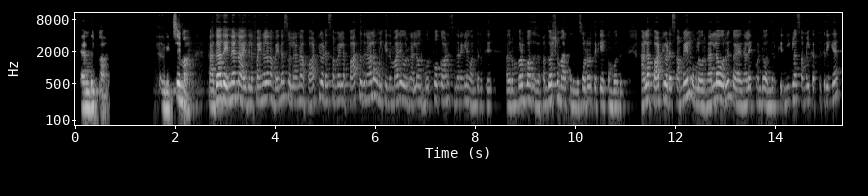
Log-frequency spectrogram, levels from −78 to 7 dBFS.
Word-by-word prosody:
கண்டிப்பா. 175 +1 +5 1.3
நிச்சயமா. 240 +8 +8 0.5
அதாவது 250 +5 +9
என்னன்னா 260 +2 +4
இதுல 215 -1 -4
ஃபைனலா 245 +4 0
நம்ம 225 -5 -5
என்ன 265 - -5
சொல்லான்னா, 225 -1 -5
பாட்டியோட 255 +4 -3
சமையல 235 +1 -6
பாத்ததுனால 260 +4 -3
உங்களுக்கு 230 -3 -6
இந்த 210 -1 -11
மாரி 240 +3 -1
ஒரு 225 - -9
நல்ல 205 +2 -6
ஒரு 225 - -11
முற்போக்கான 230 +2 -7
சிந்தனைகளே 215 +1 -9
வந்திருக்கு. 195 0 -10 0.3
அது 190 +1 -3
ரொம்ப 195 +3 -5
ரொம்ப 245 +1 -1 0.3
சந்தோஷமா 235 +2 0
இருக்கு. 205 -2 -7
நீங்க 175 -1 -6
சொல்றத 215 0 -3
கேட்கம்போது. 185 -3 -4 0.4
நல்லா 245 +4 +4
பாட்டியோட 220 0 +2
சமையல் 260 +9 +2
உங்கள 200 -3 -1
ஒரு 185 - -6
நல்ல 255 +6 +4
ஒரு 250 +4 +2 0.3
நிலைக்கு 210 +2 -3
கொண்டு 210 0 -3
வந்திருக்கு. 195 +2 -7
நீங்களா 240 +3 -5
சமையல் 225 +4 -7
கத்துக்கிறீங்க. 465 +7 -5
220 Hz, 165 wpm, -26 LUFS, 200-245 Hz, 1.3 s, அதாவது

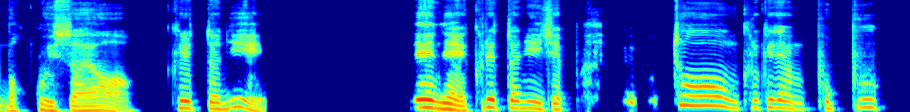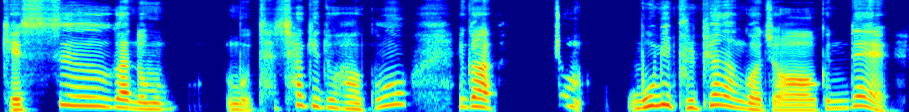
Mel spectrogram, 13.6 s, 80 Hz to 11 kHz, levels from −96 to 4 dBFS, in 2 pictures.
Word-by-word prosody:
먹고 125 +2 -5
있어요. 125 -3 -1 0.2
그랬더니 200 +2 -1 1.1
네네. 185 -11 +7
그랬더니 205 - +1
이제 170 -1 -2 0.4
네 380 -2 -9
보통 275 - +1
그렇게 215 +2 -4
되면 195 -5 -2
복부 220 +5 -6 0.3
가스 265 - 0
가 225 -1 +5
너무 175 -3 -2 0.4
뭐 - - -3
차 - - -12
차기도 255 -7 -2
하고 220 - -3 0.3
그러니까 240 -4 +4 0.4
좀 - - -7 0.3
몸이 275 +9 +4
불편한 240 +2 0
거죠. 150 -3 +2
근데 205 - 0
205 Hz, 235 characters per minute, -23 LUFS, 170-250 Hz, 1.1 s, 네네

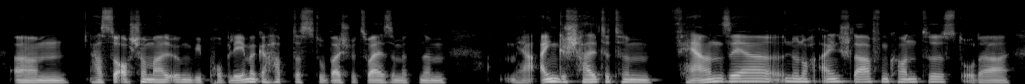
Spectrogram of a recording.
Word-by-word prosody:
Ähm, 95 -1 +1 0.2
hast 100 0 -2
du - - +6
auch 110 - +3
schon 120 0 +2
mal 105 0 +3
irgendwie 105 -1 -2
Probleme 100 +5 0
gehabt, 115 +3 -4
dass 110 - -5
du 100 - -7
beispielsweise 95 +1 0
mit 95 -1 -6
'nem, 90 -1 -3 0.7
ja, - - -3
eingeschaltetem 115 -3 +2
Fernseher 135 +7 +2
nur 135 -1 0
noch 130 +1 -1
einschlafen 125 -1 0
konntest 120 -1 -3
oder, 95 0 -3
110 Hz, 130 wpm, -24 LUFS, 95-125 Hz, 0.7 s, du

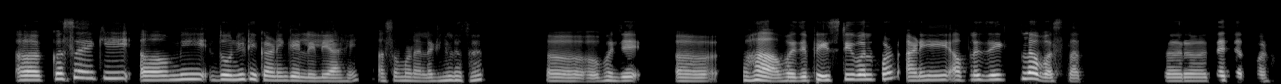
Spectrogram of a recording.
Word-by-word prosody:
अ, 205 +1 +5
कसं 255 +5 +1
आहे 290 -1 +1
की 280 -1 -3 0.2
अ, - - +4 0.3
मी 235 +2 +1
दोन्ही 225 +1 +4
ठिकाणी 210 -6 0
गेलेली 160 -4 -1
आहे, 155 +1 -4 0.2
असं 170 +2 -8
म्हणायला 165 -3 -5
गेलं 190 +2 -3
तर, 190 +3 -3 0.7
अ, 155 -2 -2
म्हणजे 175 -1 -1 0.4
अ, - - -3 0.7
हां, 180 -6 +5
म्हणजे 170 +1 +1
फेस्टिव्हल 225 +3 +3
पण 260 +3 +3
आणि 200 +3 +1
आपले 215 +2 0
जे 215 +2 +3
क्लब 260 - +4
असतात, 150 -2 -4 0.9
तर 165 0 -1 0.2
अ, - - -2
त्याच्यात 200 -1 -1
पण 150 -1 -6
195 Hz, 140 wpm, -22 LUFS, 165-225 Hz, 0.9 s, अ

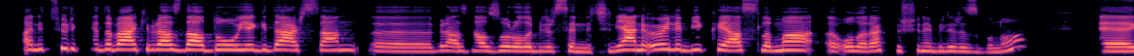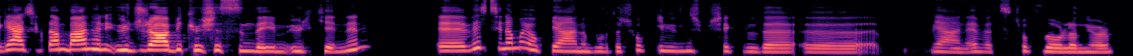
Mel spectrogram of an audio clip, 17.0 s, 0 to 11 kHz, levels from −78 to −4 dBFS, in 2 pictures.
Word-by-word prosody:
hani, 285 +1 -2
Türkiye'de 300 -3 -4
belki 285 0 +5
biraz 275 -2 +3
daha 270 -3 +5
doğuya 275 0 +2
gidersen, 260 0 0
eee, 200 -2 -4
biraz 220 -3 -3
daha 225 -1 -1
zor 225 +1 -1
olabilir 215 -1 -2
senin 205 -2 -4
için. 180 +4 -9
Yani, 270 +1 +5
öyle, 285 0 +1
bir 270 0 -4
kıyaslama, 245 -1 +2
eee, 210 - -3
olarak 220 +2 -2
düşünebiliriz 210 -4 -6
bunu. 175 +5 -6 0.7
Eee, 210 0 +3
gerçekten 280 +2 +3
ben, 290 +2 +7
hani, 290 -2 +2
ücra 260 +1 +8
bir 280 - 0
köşesindeyim 220 -6 -2
ülkenin, 210 - -4 0.5
eee, 225 +1 +1
ve 360 - +1
sinema 345 0 -3
yok, 265 -7 -3
yani, 205 -3 -1
burada 195 +1 -9
çok 255 +4 -11
ilginç 215 -2 -7
bir - - -22
şekilde, 185 -3 -7
eee, 165 -2 -7 0.5
yani, 170 -3 -6
evet, 185 -2 -10
çok 215 -1 -10
zorlanıyorum. 180 -3 -3
225 Hz, 160 wpm, -24 LUFS, 200-270 Hz, 0.7 s, ücra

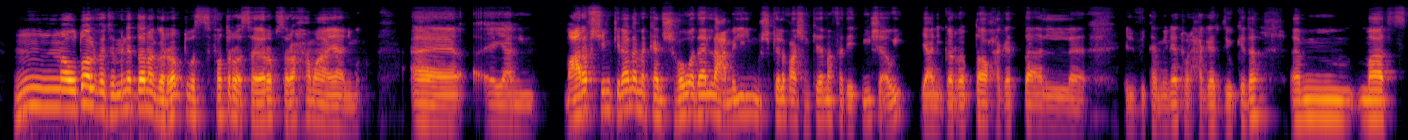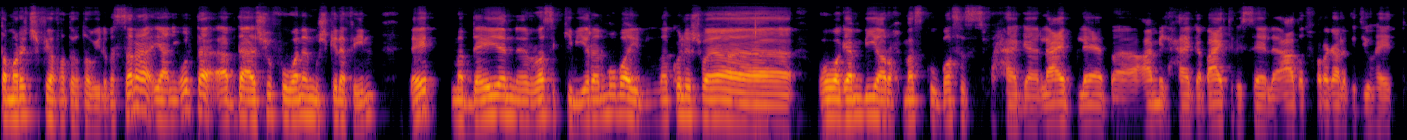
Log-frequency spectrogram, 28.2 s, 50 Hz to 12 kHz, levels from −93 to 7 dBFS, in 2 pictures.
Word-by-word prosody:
امم، 185 +4 -1
موضوع 180 +3 +9
الڤيتامينات 165 +1 +1
ده 180 - +11
أنا 170 -1 +4
جرّبته 125 +2 +4
بس 130 0 -6
فترة 135 0 0
قصيّرة 275 +1 +4
بصراحة 115 +1 -1
ما 110 -4 0
يعني 95 -1 -1
م 95 - -14 0.5
آآ 100 -2 +1 0.2
يعني 100 -1 -6 0.3
ما - - +2
أعرفش 175 0 +5
يمكن 165 -1 -4
أنا 180 +1 +5
ما 160 -3 -2
كانش 135 -4 -1
هُو 140 +4 +3
ده 150 0 +4
اللي 150 -1 +2
عامل 120 +1 -1
لي 140 +1 -4
المشكلة 130 -1 -4
فعشان 115 -4 -4
كده 120 +4 -4
ما 120 - -3
فادِتنيش 115 +2 -8
أوي، - - -5
يعني - - -2
جربتها - - -1
وحاجات 105 0 -6
بقى 105 -2 -1
ال 90 -3 -7 0.4
الڤيتامينات 95 +3 -6
والحاجات 105 0 -6
دي 100 - -8
وكده 130 +7 -4 0.3
آمم 125 0 0
ما 120 -1 +4
استمرِتش 135 -1 0
فيها 130 -1 0
فترة 120 -2 -6
طويلة، 95 -1 -6
بس 110 +6 -6
أنا 175 +2 +4
يعني 120 -1 -1
قلت 170 0 -2
أبدأ 120 0 +3
أشوف 145 +4 -3
هُو 125 -1 +3
أنا 130 - +2
المشكلة 130 -1 -2
فين؟ 115 +8 -8 0.4
لقيت - - +1
مبدئيًا 125 +4 +2
الراس 130 0 -1
الكبيرة، 120 -1 -3
الموبايل 130 -5 +1
أنا 125 - -3
كل 135 -1 -1
شويّة 130 -1 +1 1.0
وهُو 125 +2 +4
جنبي 130 +1 +2
أروح - - -1
ماسكه 120 0 -5
وباصص 120 +1 -8
في - - -21
حاجة 95 -1 -6
لاعب 105 +3 +1
لعبة، 100 -3 -4 0.3
عامل 105 -1 -5
حاجة - - -6
باعت 105 -1 -2
رسالة، 95 -2 -6
قاعد 105 +2 -3
أتفرّج - - -5
على - - -3
ڤيديوهات 95 -1 -10
120 Hz, 175 wpm, -23 LUFS, 105-135 Hz, 1.0 s, ده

